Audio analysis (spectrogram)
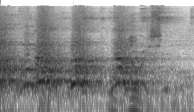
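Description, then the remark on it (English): Dogs barking in a run of short, fairly loud yips and woofs, with a background voice partly mixed in under the barks. “Dogs. I can always edit.”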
